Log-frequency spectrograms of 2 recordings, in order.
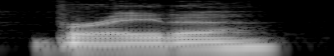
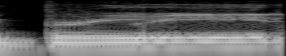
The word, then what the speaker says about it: Breda: Like, it's Breda. Right. People call me Breed.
